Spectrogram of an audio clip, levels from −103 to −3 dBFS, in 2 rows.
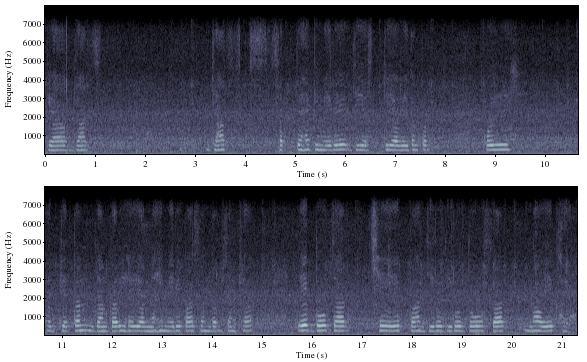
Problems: constant background noise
